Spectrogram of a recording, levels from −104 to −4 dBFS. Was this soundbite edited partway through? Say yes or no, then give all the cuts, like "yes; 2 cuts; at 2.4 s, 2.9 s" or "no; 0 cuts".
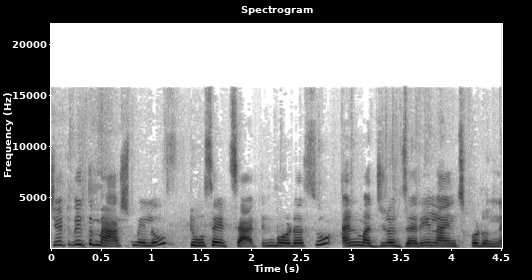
no; 0 cuts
